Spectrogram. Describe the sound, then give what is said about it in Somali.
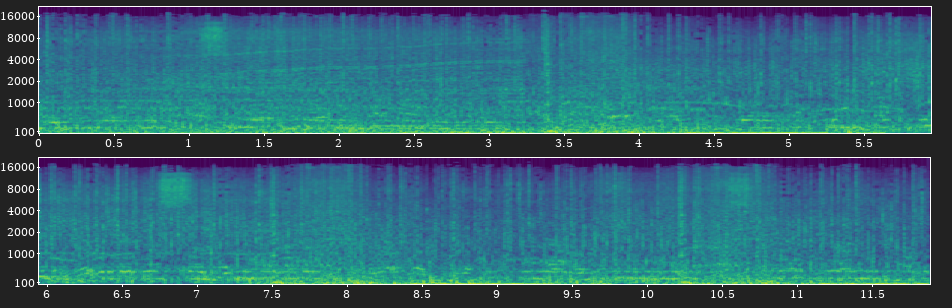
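Shoulder-fired rockets explode during combat, heavy booms merging with sharp bursts into a loud, continuous rumble that barely lets up. “mujaahidiinta ayaa si adag ugu dagaalamaya gantaalada garbaha laga tuuro kuwaas oo sida muuqata ku hoobanaya difaacyada ciidamada dawladda federaalka”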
